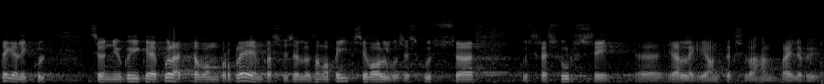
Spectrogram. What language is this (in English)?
Estonian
